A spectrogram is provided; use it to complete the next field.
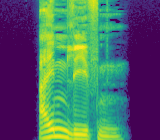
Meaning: inflection of einlaufen: 1. first/third-person plural dependent preterite 2. first/third-person plural dependent subjunctive II
- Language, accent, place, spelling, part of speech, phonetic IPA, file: German, Germany, Berlin, einliefen, verb, [ˈaɪ̯nˌliːfn̩], De-einliefen.ogg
